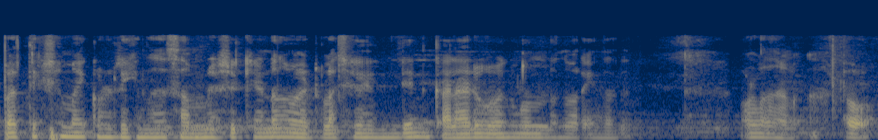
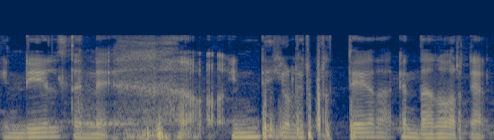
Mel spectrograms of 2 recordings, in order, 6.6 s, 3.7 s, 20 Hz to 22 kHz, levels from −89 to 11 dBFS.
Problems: none marked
